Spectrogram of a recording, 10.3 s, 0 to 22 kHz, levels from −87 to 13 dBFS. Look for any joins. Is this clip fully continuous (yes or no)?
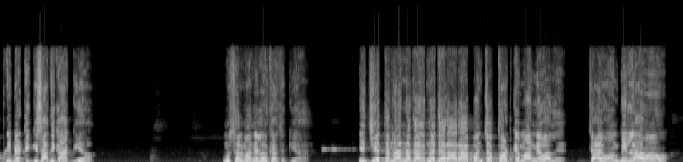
yes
